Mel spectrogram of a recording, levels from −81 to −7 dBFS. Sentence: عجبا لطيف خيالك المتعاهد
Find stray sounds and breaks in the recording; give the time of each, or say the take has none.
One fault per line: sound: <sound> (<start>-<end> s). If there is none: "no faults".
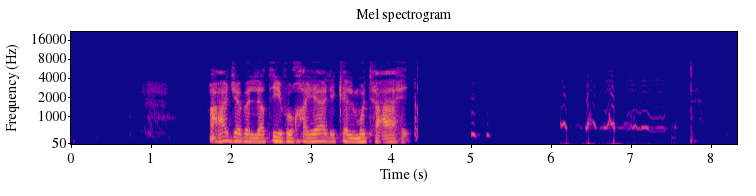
sound: laugh (5.0-5.3 s)
sound: bark (6.1-7.7 s)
